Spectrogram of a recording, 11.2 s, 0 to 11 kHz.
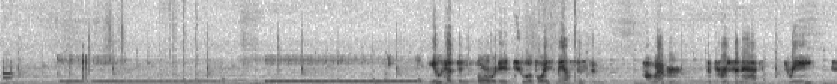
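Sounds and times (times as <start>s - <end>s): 
steady phone line hum: 0.0s - 5.7s
loud sustained phone line tone: 0.8s - 5.6s
speech: 5.7s - 10.9s.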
